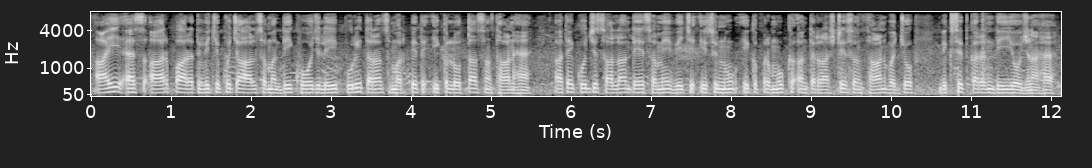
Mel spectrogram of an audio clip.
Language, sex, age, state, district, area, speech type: Punjabi, male, 30-45, Punjab, Pathankot, rural, read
